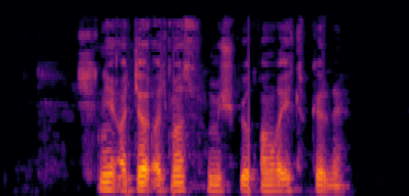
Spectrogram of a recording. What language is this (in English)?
Uyghur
